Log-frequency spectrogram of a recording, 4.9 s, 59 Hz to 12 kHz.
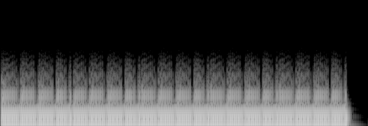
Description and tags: spaceship woob woob 01
A spaceship motor sound, woob-woob, created with FL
